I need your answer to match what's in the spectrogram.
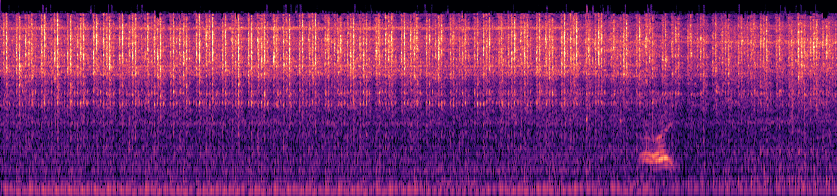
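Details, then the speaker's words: VW Beetle fitted with a new Pertronix distributor and coil, carburetor adjusted a quarter turn: even, steady low chug at idle with a regular beat, no misses, brief chirp; sounding much better, though owner says it backfires when revved, suspects lean. "Sounding much better."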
